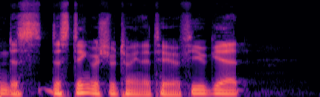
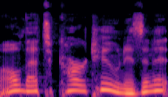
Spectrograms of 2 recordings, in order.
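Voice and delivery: very high-pitched motherly voice; 10 semitones higher than usual. Discussing a Spider-Verse suit in a Spider-Man game, imitating their mom. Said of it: "I sound like my mom".

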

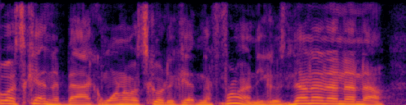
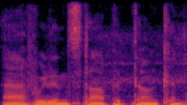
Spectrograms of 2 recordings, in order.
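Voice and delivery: put-on mutter under breath, much lower pitch; 6 semitones lower than usual. Speaker repeats what they said when they passed Duncan: retelling an under-breath mutter. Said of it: "I just said it like under my breath".

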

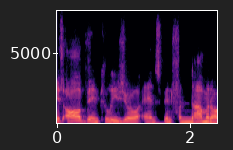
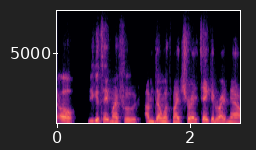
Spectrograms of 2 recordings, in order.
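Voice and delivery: put-on dismissive tone, faster pace. A doctor retelling being shooed away by patients, imitating a dismissive patient. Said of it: "I've been dismissed, shooed away by the patients".

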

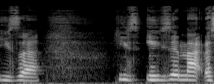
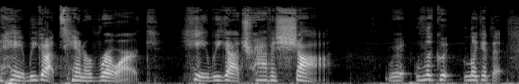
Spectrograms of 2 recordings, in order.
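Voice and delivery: ordinary talk, nothing marked

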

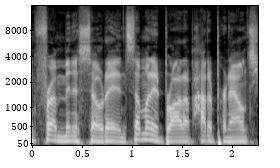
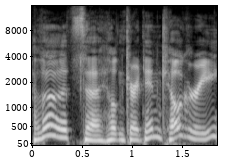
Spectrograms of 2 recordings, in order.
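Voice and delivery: high, sing-song voice. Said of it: "she answered the phone".

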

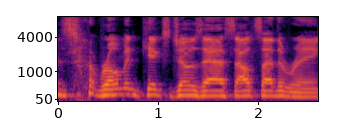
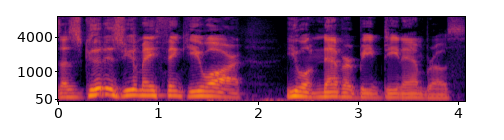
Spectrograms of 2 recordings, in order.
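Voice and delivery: put-on very serious tone, lower; 4 semitones lower than usual. Retelling a wrestler's backstage line to a rival: imitating a really serious tone. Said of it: "gets really serious and he says".

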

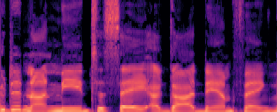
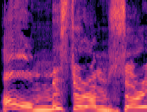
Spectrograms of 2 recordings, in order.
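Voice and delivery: put-on manic dubbed voice, higher, faster; 6 semitones higher than usual. Mocking the voice a dub gave a character, imitating a manic dubbed voice. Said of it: "It was so manic and crazy".

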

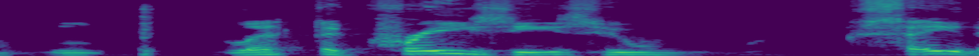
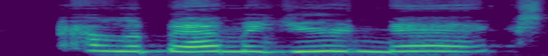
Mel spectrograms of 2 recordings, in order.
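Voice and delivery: very high pitch, confident, challenging tone; 4 dB louder than usual. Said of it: "in such a [name]-esque voice".

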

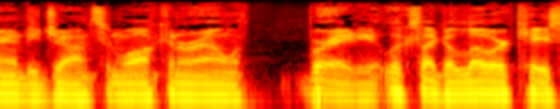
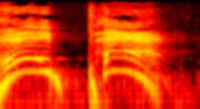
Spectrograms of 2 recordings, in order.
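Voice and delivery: put-on, very high screamed yell. Recalling greeting a man in the booth at the Phoenix Open, retelling a scream. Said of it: "And I screamed out".

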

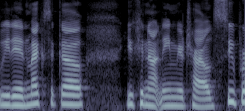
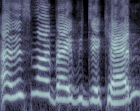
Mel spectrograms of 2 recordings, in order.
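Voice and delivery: booming, loud, high put-on Australian accent; 8 semitones higher, 9 dB louder than usual. Joking about a baby name banned in Australia: put-on Australian accent. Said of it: "Is that an Australian accent?".

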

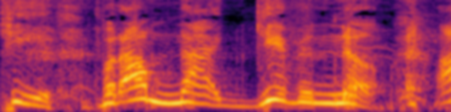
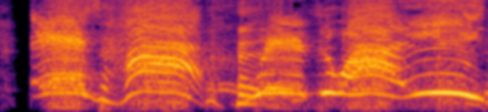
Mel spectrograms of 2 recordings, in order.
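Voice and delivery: play-acted squeaky, very high, dragged-out child's holler; 12 semitones higher than usual. Retelling what a complaining child at T-ball yelled: imitating a daughter yelling. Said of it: "she was out there yelling".

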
